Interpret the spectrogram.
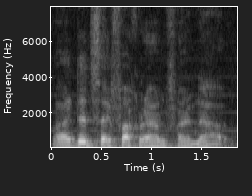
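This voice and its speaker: A man co-hosting a podcast, chatting casually and swearing freely. His voice sits a little higher than most men's, with a faint hiss of noise in the recording. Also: fairly even intonation, a little fast, mellow. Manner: laid-back, swears casually. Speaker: podcast co-host.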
